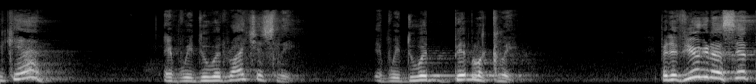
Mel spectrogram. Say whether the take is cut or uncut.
uncut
